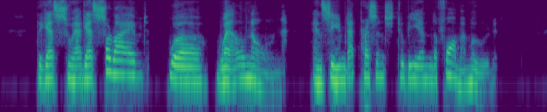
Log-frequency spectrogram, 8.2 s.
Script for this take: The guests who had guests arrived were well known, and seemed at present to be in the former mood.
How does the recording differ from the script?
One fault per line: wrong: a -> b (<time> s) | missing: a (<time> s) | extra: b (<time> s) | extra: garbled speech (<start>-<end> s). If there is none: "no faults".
no faults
